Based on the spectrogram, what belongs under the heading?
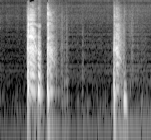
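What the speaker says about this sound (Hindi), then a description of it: "फिर खांसी हो गई है" Two bursts of coughing close to the microphone, a quick double cough followed after a pause by another short pair, in otherwise quiet surroundings.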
